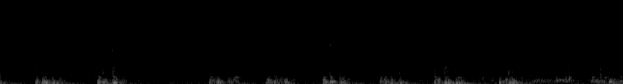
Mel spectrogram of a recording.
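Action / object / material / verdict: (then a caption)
tap / spiral notebook with paper pages / paper / none. Fingertips and short nails tap and scratch on the lined paper pages of an open spiral notebook with a metal coil, lying on a table, and near the end the cover is lifted to close it. A series of soft, dull, low thumps arrives at an uneven pace, each dying away quickly, with faint papery scratching between them.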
